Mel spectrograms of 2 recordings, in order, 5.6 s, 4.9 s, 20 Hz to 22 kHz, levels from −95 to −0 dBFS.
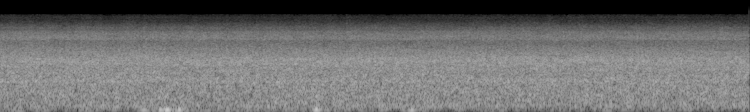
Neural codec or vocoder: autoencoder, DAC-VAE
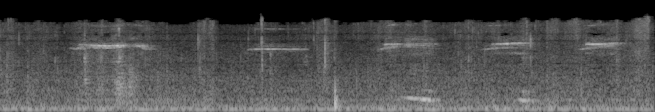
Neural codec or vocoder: none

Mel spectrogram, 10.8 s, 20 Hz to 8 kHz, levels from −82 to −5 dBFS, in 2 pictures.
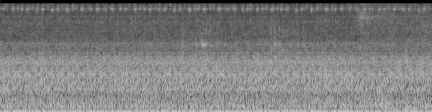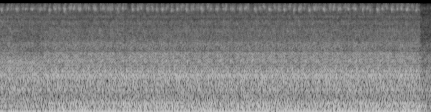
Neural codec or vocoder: vocoder, Vocos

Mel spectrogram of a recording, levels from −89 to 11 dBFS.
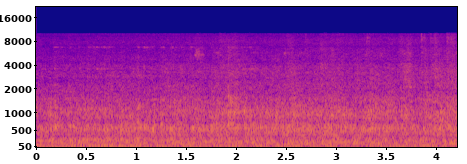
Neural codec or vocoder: vocoder, BigVGAN v2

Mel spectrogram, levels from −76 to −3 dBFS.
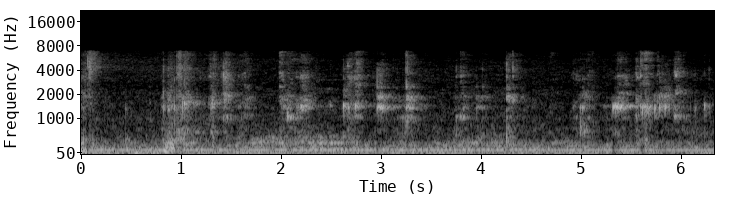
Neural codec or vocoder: none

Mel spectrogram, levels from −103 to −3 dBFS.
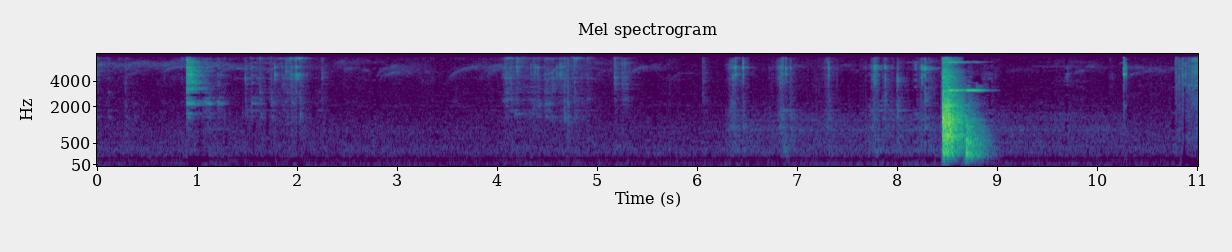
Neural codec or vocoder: none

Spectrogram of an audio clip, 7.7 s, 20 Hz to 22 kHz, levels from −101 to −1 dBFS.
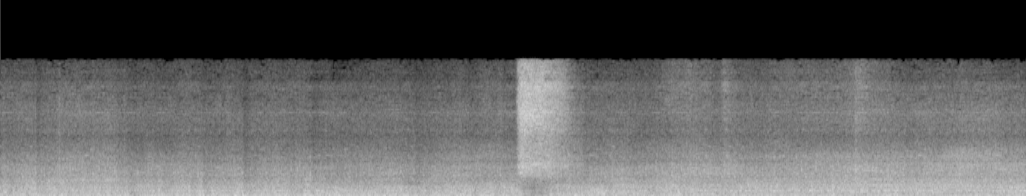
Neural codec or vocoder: codec, SNAC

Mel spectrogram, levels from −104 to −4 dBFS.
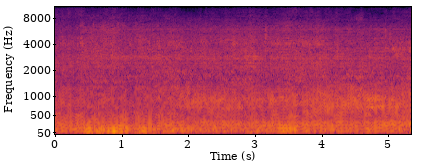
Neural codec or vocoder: vocoder, Vocos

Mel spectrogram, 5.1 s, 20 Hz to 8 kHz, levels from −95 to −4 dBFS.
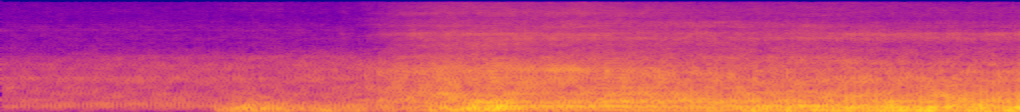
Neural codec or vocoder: vocoder, Vocos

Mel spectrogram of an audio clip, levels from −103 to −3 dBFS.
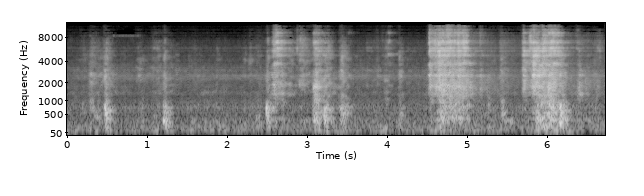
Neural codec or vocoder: vocoder, Vocos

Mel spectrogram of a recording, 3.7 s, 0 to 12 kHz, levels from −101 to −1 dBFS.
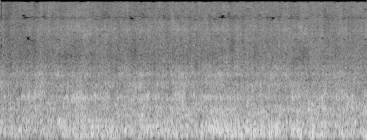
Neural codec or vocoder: codec, HILCodec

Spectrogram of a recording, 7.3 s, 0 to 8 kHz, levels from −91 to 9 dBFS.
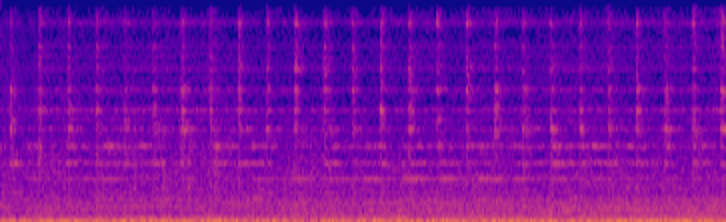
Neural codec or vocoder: codec, DAC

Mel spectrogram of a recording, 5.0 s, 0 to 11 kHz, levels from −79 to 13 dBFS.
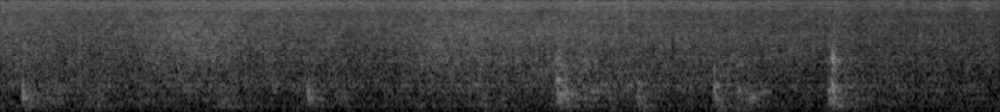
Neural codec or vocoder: vocoder, BigVGAN v2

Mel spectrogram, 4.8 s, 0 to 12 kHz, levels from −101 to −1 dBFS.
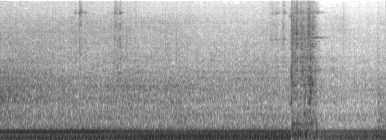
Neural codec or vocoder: vocoder, BigVGAN v2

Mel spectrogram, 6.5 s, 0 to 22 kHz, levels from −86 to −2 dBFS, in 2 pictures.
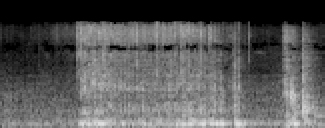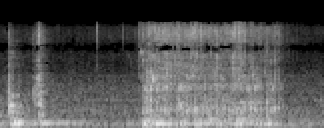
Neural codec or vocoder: none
